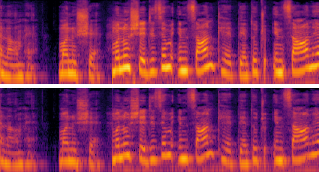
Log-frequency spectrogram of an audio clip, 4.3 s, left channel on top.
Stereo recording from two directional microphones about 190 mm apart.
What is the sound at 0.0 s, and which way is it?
Speech, 40° left (ahead or behind).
